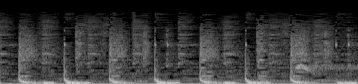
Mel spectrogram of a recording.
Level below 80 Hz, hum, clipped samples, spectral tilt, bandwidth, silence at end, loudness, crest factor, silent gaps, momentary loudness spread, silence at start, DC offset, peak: -24 dBFS; none; under 0.1%; -5 dB/octave; 12 kHz; 0 s; -25 LUFS; 12 dB; none; 3 LU; 0 s; 3%; -10 dBFS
